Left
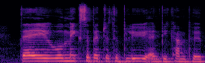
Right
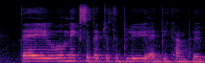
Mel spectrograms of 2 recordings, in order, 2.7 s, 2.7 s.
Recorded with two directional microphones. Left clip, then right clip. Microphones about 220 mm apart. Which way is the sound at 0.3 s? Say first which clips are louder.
Left 2 dB; 40° left (ahead or behind).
